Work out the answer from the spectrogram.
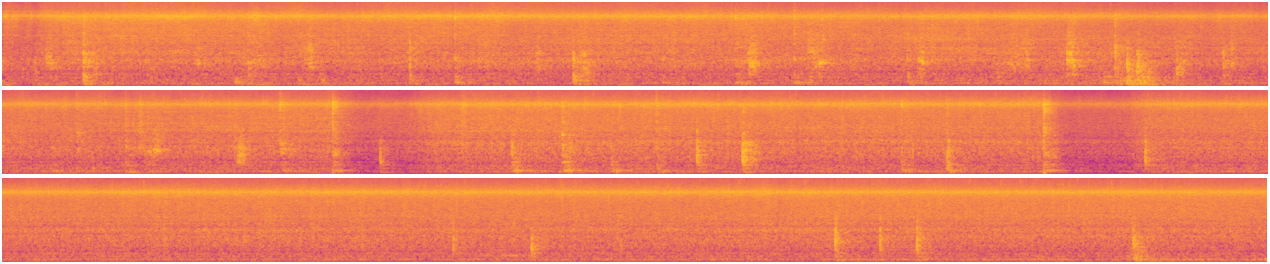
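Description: Pieces of chicken breast frying in a pan with a steady sizzle, stirred with frequent small scrapes and clicks. The sizzle cuts out for a moment twice, each time just after a sharp click.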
